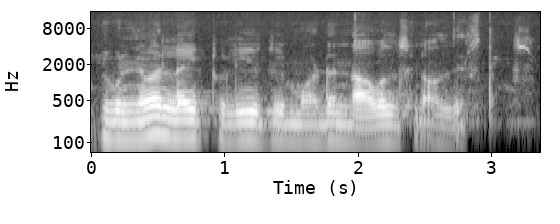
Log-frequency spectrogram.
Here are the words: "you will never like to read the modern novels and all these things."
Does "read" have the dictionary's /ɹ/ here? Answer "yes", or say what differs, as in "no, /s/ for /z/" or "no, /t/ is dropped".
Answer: no, /l/ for /ɹ/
